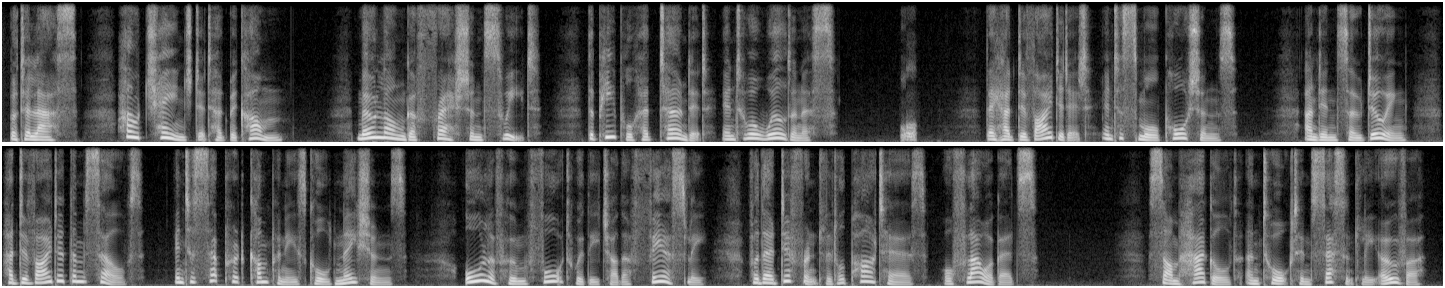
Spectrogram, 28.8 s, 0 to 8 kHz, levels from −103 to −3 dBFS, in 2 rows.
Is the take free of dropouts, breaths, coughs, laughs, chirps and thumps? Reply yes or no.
no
